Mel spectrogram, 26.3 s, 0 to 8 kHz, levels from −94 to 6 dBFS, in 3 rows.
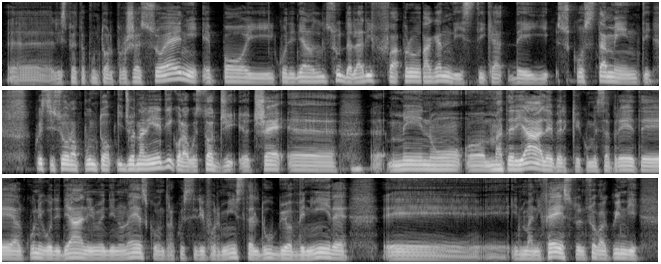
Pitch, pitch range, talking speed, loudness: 105 Hz, 95-115 Hz, 115 wpm, -21 LUFS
